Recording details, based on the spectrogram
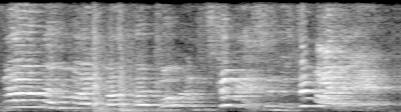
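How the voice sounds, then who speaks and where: A woman playing a bossy, haughty pantomime stepsister in a shrill, camp, exaggerated stage manner. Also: big pitch swings, quick pace. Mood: bossy, scornful. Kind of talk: stage pantomime in rhyming verse. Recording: echoey hall, far from microphone.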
